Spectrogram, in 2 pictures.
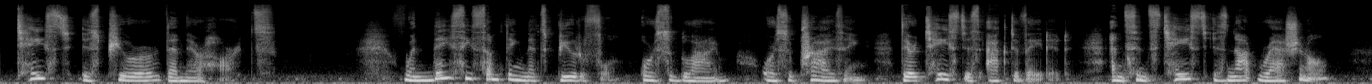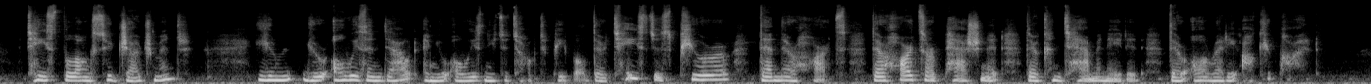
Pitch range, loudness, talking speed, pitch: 165-200 Hz, -20 LUFS, 130 wpm, 180 Hz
